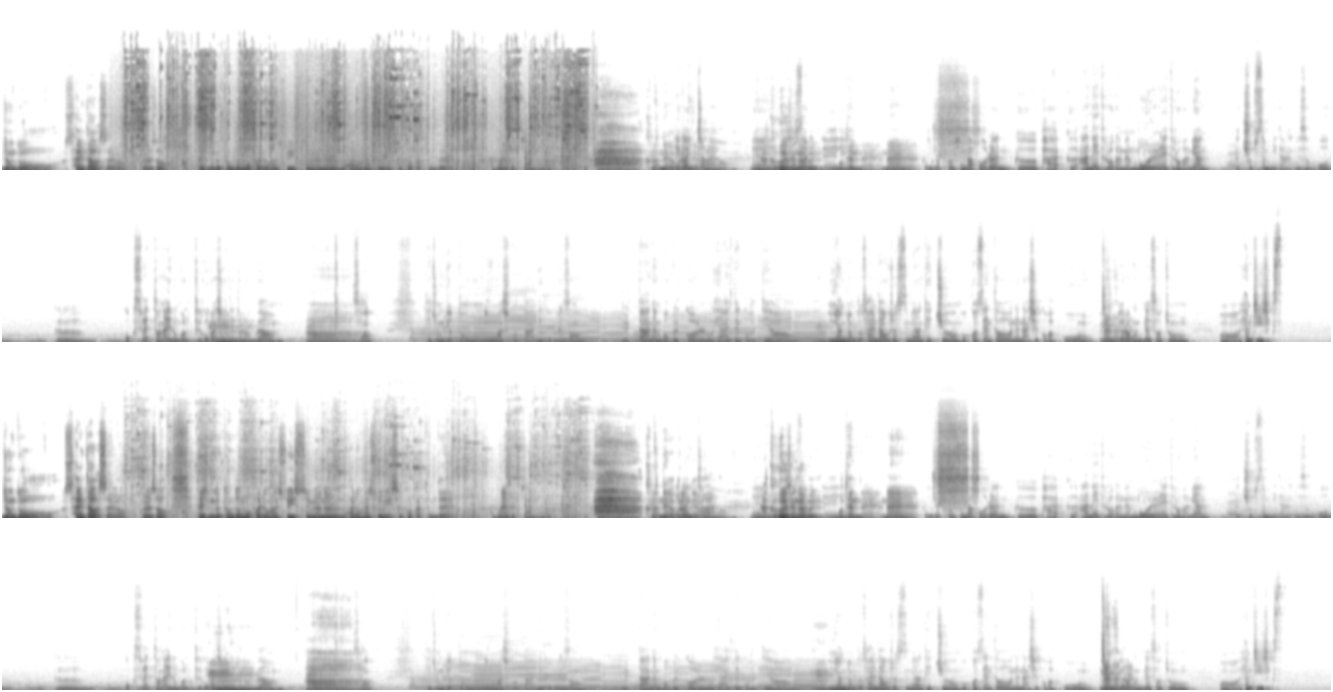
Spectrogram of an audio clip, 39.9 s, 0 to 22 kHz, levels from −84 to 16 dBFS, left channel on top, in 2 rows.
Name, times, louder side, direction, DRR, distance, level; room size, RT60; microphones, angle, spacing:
voice 1, 0.0-6.8 7.5-7.7 8.9-10.6 11.4-12.3 12.5-13.7 14.0-14.6 23.0-23.9 24.5-25.3 32.1-32.4 36.4-36.8, right 4 dB, 60° right, 0.6 m, -27 dB
sound 1, 1.6-8.9, left 12 dB, 65° left, 0.5 m, -30 dB
voice 2, 7.3-8.3 10.1-12.8 13.8-18.1 18.5-20.0 20.8-21.3 21.8-24.2 25.2-25.5 25.9-28.8 29.2-31.9 32.3-36.3 36.7-37.8 38.2-39.1, left 1 dB, 25° left, 0.7 m, -34 dB
sound 2, 18.0-34.7 34.9-35.2, right 2 dB, 15° right, 1.2 m, -48 dB
Wind instrument woodwind instrument, 25.9-34.0, equal, 5° left, 2.9 m, -44 dB
15.0 x 7.7 x 4.9 m
head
